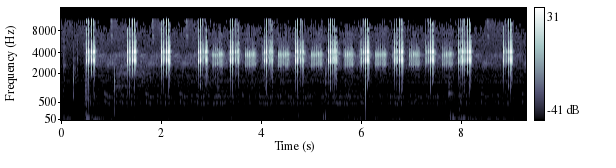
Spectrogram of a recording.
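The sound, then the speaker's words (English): A brown froglet from Tasmania calls alone: a long, steady run of many short, high-pitched rasping chirps repeated in an even rhythm. “There's another small brown frog, which, like the brown tree frog, is common and is found in most areas of Tasmania. That is the brown froglet, and it sounds like this.”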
